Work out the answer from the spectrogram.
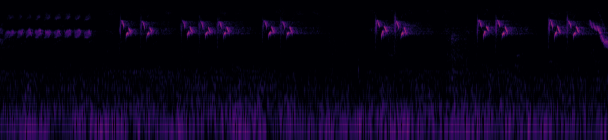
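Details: Mimicking Mockingbird song: a high, bright trill opens, followed by crisp two-part chirping phrases repeated in tight bursts, separated by short pauses, over faint background noise.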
